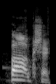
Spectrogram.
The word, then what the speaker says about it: Berkshire: ER is pronounced R. Berkshire, Clerkenwell, Hertfordshire.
